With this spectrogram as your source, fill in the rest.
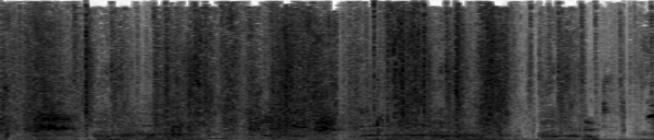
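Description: Animals snarl and growl in a fight.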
